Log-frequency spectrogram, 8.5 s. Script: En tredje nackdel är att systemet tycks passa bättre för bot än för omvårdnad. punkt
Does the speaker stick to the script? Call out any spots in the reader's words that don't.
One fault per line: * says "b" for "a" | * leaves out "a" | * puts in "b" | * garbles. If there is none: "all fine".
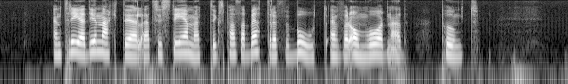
* leaves out "är"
